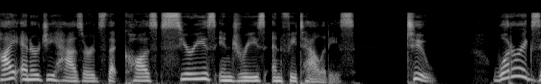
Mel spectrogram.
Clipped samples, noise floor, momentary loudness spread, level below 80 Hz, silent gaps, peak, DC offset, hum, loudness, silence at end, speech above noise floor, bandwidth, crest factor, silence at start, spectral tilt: under 0.1%; -58 dBFS; 9 LU; -50 dBFS; none; -6 dBFS; under 0.1%; none; -22 LUFS; 0 s; 36 dB; 12 kHz; 18 dB; 0 s; -4 dB/octave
